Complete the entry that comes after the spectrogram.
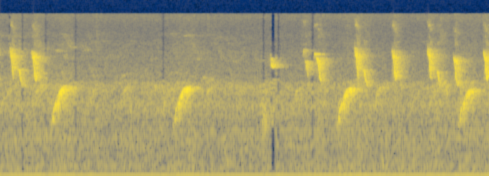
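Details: Unidentified small yellow songbird on a Trinidad overhead cable gives swept-up chirps spaced over a second apart, mixed with quick high-pitched ticks in pairs and trios.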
